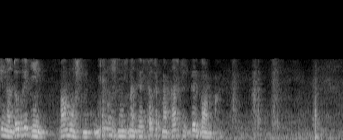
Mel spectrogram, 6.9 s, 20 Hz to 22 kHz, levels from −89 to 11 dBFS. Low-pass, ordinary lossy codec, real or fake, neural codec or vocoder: 7.2 kHz; AAC, 16 kbps; fake; codec, 44.1 kHz, 3.4 kbps, Pupu-Codec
